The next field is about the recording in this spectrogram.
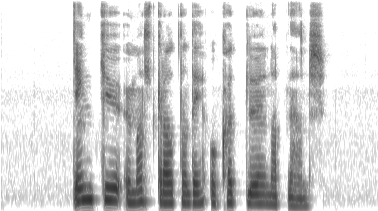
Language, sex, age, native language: Icelandic, male, 20-29, Icelandic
